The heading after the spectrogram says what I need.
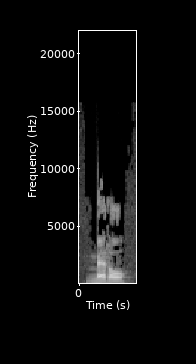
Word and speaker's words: metal: It's like a D, metal. metal. Metal. Like medals in the Olympics. Yeah, the same way. 네. We pronounce it the same way. 맞아요. Right, even though it's with a T. 네. Metal, metal. 올림픽에서의 메달은 MEDAL이고 여기서의 금속은 T-A-L. 그렇죠. But it's pronounced the same.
